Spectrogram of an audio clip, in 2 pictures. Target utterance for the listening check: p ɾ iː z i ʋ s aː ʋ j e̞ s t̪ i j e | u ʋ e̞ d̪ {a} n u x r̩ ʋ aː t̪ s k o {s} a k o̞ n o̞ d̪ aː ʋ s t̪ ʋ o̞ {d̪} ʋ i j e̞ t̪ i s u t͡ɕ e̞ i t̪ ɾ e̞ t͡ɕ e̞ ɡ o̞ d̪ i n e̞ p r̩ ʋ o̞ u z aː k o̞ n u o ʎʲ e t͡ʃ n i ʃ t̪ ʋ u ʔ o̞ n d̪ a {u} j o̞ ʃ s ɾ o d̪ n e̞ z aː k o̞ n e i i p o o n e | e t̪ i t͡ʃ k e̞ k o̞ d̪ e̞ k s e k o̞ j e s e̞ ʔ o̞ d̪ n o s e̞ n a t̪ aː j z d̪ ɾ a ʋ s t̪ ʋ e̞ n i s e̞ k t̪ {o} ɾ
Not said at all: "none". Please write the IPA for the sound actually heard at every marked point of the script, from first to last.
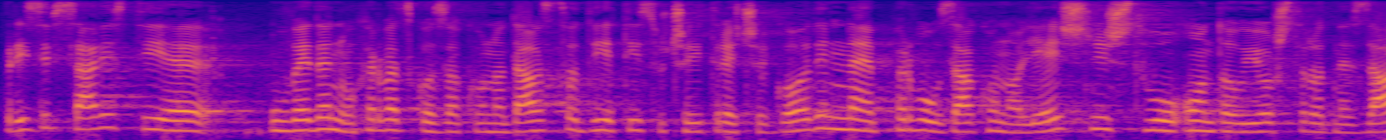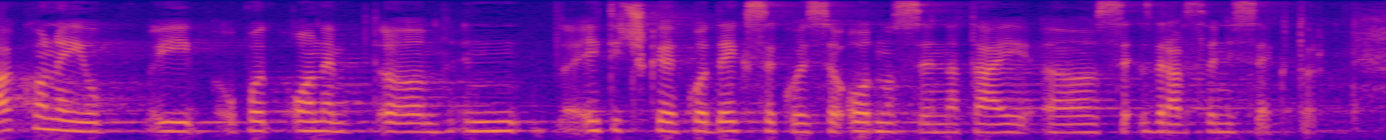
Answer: e, z, d̪, u, o

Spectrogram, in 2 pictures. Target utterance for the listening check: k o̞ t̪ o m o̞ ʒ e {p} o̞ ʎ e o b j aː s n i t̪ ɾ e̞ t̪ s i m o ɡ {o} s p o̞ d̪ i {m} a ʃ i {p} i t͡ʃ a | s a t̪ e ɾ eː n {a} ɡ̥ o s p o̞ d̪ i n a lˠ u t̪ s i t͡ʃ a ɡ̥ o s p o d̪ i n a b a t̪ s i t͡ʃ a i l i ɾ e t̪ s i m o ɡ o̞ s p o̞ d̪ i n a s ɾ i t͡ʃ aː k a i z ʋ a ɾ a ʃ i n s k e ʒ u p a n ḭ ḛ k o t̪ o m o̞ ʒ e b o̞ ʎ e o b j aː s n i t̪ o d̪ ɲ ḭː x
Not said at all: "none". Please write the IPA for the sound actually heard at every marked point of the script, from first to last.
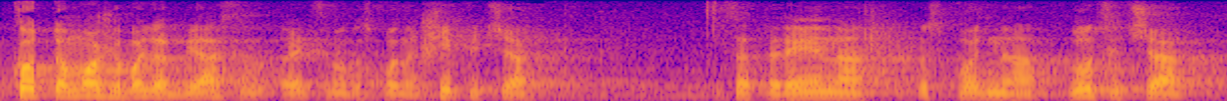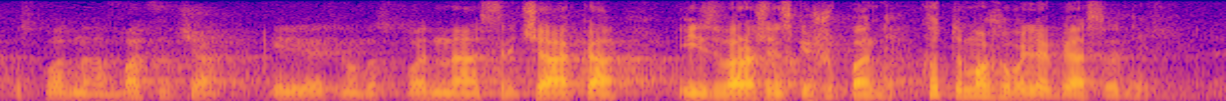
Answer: b, o, n, p, a

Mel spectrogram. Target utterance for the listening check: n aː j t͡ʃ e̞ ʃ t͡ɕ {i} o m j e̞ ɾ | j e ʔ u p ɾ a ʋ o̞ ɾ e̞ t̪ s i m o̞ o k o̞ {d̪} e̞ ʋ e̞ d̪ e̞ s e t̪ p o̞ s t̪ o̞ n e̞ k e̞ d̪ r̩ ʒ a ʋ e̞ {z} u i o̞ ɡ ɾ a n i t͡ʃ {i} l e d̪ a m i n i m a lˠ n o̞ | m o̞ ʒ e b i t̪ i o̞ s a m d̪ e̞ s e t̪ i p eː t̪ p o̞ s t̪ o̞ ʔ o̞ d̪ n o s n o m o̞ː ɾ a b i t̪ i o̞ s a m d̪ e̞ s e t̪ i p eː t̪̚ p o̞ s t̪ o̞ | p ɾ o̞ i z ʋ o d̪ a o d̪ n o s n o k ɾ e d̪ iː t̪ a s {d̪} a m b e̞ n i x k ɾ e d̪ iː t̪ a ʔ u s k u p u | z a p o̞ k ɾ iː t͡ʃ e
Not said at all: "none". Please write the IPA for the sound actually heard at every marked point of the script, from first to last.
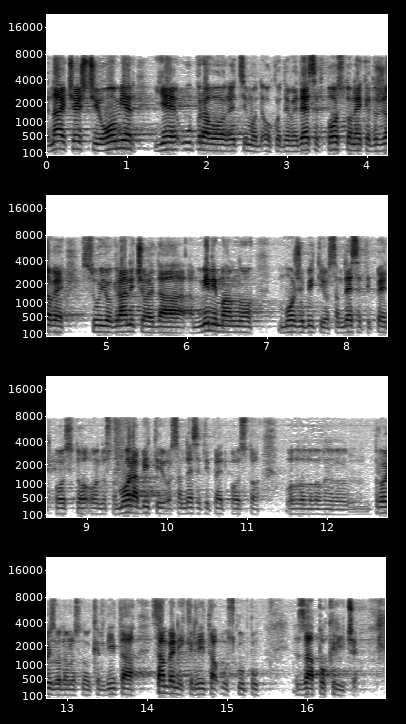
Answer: i, d̪, s, i, t̪

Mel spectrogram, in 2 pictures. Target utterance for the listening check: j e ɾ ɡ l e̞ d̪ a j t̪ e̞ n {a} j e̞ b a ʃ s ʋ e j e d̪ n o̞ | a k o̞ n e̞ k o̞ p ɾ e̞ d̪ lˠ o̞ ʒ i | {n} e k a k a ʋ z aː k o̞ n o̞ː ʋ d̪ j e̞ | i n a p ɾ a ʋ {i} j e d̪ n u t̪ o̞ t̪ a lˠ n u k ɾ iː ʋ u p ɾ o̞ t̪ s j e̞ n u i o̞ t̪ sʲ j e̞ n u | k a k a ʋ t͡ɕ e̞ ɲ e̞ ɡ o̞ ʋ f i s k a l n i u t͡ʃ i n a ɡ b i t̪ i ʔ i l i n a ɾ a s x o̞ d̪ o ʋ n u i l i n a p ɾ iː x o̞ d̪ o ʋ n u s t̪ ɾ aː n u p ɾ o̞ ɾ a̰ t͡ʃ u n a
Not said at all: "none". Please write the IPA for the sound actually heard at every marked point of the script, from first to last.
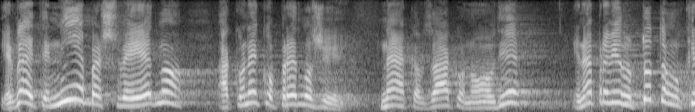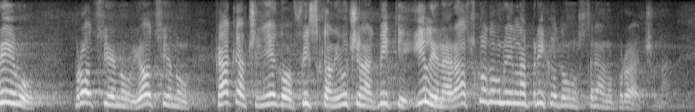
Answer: i, n, i

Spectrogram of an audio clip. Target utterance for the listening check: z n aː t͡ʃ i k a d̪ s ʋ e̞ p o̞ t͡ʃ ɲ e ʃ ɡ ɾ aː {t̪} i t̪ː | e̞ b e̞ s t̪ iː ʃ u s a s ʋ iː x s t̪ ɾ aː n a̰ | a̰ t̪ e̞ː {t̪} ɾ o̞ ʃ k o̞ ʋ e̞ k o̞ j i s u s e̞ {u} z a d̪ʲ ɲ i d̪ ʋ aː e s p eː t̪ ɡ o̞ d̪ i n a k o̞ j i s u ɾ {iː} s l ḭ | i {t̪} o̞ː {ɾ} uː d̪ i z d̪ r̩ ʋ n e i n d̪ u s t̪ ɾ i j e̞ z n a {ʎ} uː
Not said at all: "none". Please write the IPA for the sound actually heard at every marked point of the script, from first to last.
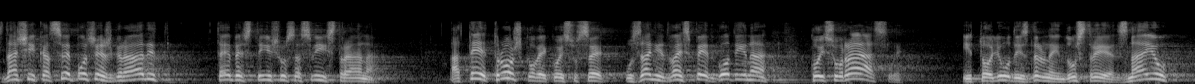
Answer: d̪, t̪, u, aː, t̪, ʎ, j

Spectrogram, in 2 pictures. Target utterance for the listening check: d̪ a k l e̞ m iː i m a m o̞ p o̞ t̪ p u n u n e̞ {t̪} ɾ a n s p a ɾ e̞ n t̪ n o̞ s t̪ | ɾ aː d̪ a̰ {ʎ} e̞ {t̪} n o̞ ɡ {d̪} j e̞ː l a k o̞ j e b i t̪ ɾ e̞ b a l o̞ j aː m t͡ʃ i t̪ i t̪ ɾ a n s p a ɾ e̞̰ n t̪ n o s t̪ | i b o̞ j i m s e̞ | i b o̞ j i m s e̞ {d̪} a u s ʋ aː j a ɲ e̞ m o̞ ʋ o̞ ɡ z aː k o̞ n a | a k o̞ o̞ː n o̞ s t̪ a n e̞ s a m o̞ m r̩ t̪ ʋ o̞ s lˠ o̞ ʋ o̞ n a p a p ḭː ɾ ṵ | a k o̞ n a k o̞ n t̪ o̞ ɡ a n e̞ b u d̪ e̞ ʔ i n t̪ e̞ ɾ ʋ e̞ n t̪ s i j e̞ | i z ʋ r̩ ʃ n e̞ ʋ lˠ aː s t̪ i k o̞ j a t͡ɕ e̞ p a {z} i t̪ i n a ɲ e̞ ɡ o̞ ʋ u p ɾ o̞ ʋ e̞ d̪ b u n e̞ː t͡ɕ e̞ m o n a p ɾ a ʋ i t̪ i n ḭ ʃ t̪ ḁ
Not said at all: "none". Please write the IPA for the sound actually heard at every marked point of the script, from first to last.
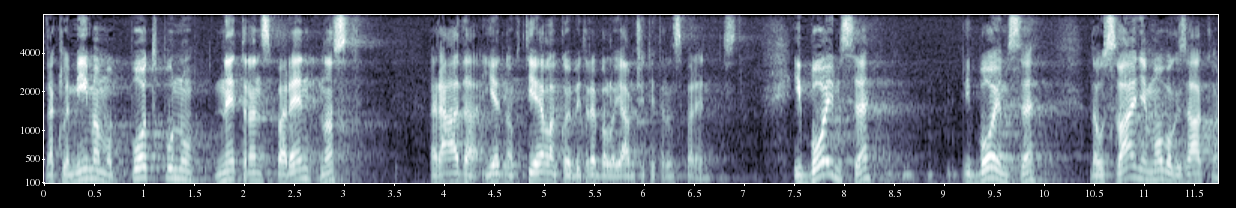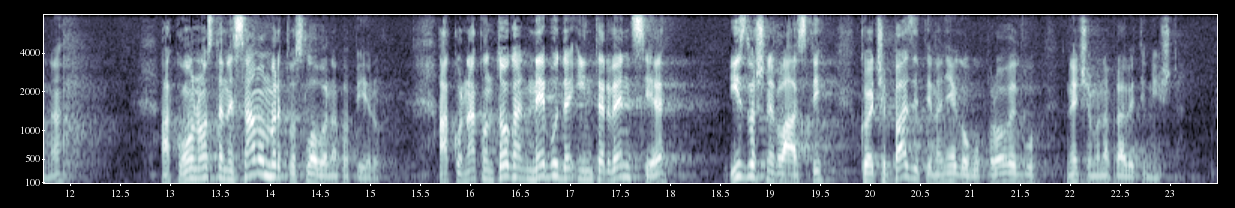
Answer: t̪, j, d̪, t̪, d̪, z

